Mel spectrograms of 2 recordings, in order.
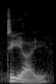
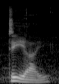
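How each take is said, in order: Both takes have the same delivery.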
